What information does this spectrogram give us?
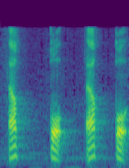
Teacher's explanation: القاف تخرج من هنا من الداخل. أق أق، يرتفع اللسان ويطرق في سقف الفم اللي هو يسمى الحنك الأعلى، الحنك الأعلى، فنقول أق أق، هذا هو مخرج القاف.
